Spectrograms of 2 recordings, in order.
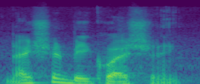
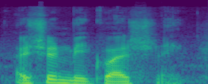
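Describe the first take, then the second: The two takes are said the same way.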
